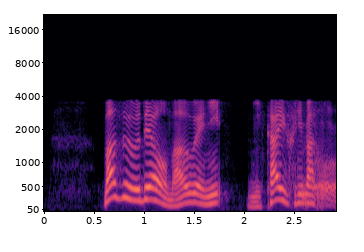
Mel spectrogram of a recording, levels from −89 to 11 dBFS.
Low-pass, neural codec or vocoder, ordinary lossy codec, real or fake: 3.6 kHz; codec, 16 kHz, 4.8 kbps, FACodec; none; fake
